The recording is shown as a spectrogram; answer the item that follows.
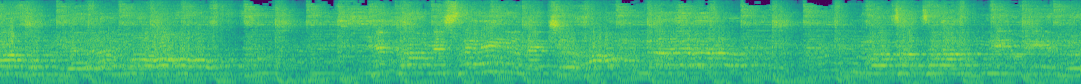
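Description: Live pop song: a woman singing into a microphone over a loud amplified backing track with a steady beat and bass.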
